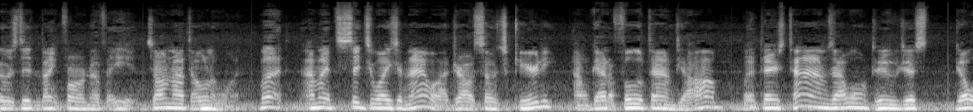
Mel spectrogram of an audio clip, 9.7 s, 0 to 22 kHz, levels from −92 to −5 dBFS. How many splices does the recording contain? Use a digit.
1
